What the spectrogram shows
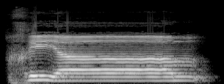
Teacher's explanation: میم کے نیچے زیر ہے، ملا کر پڑھیں گے تو زیر پڑھیں گے، اسٹاپ کریں گے تو زیر نہیں پڑھیں گے.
